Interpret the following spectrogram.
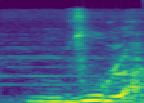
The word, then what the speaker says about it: Mvula: qui s'affiche sur l'écran, on a dit que ça se prononce Mvula. Mvula, chez nous les Congos, ça se prononce Mvula, qui indique le temps et qui indique aussi l'éternité.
